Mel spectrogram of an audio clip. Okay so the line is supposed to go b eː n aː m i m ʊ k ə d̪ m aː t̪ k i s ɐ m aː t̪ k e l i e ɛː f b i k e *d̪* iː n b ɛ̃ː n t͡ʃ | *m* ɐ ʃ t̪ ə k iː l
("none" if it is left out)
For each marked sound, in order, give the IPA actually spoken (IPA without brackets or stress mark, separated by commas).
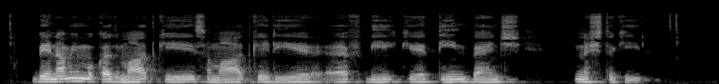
t̪, n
